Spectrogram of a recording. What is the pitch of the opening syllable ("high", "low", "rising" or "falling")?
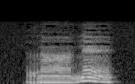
low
